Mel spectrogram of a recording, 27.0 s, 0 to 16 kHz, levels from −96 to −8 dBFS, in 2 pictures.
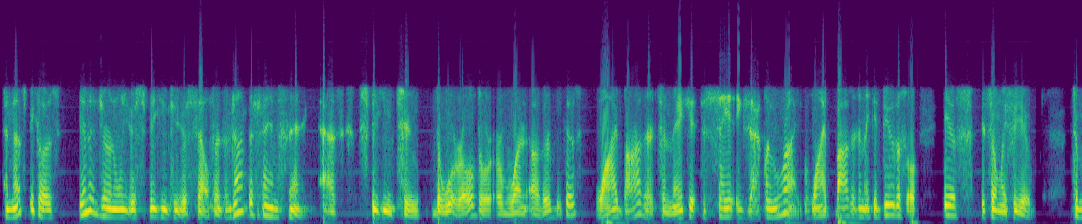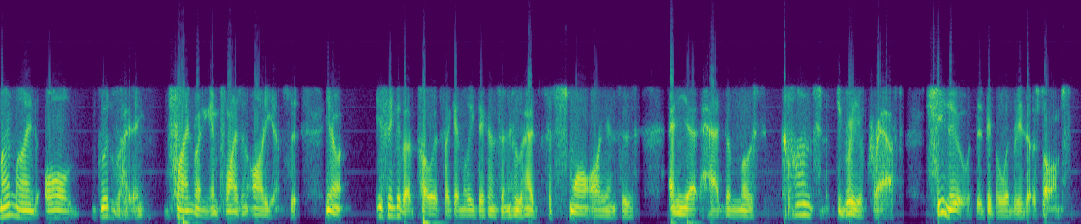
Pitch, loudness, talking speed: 135 Hz, -18 LUFS, 195 wpm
